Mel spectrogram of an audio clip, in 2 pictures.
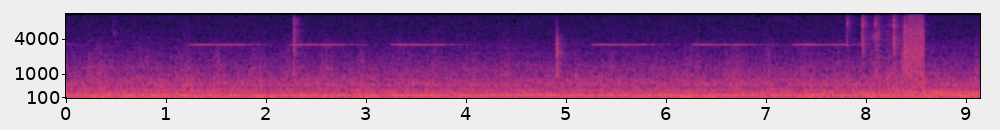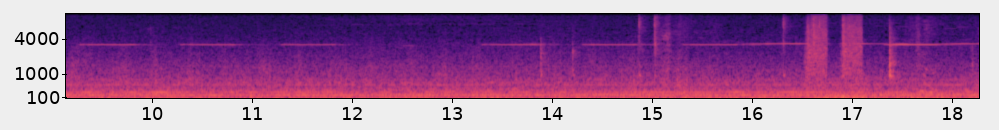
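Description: Two smoke detector alarms beep in a video game, short high electronic tones repeating in evenly spaced runs over a steady low hum, with a few sharp clicks and thumps in between.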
